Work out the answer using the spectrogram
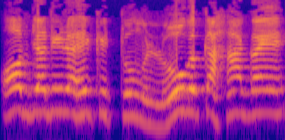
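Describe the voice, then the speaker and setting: A man teaching a grammar lesson, slowly repeating and drawing out words. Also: very high voice, clean tone. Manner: slow, repeats words and stretches them out. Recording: dull lo-fi sound.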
